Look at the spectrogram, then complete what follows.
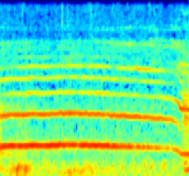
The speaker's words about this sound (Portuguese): Parece um lobisomem. Ele vem se aproximando, fazendo barulhos horríveis, mostrando os seus dentões e chegando mais perto, mais perto. Que medo!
